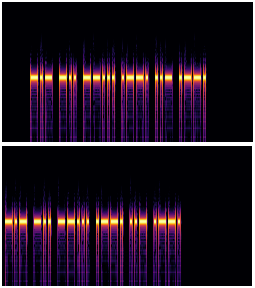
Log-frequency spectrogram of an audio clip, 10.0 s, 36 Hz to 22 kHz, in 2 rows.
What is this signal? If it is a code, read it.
Morse code, heard as a keyed tone, about 25 wpm, 700 Hz. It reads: KD7PUP KD7PUP
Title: USA Call Signs - 6 Characters - Repeated 2x - 25wpm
